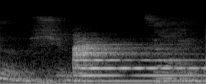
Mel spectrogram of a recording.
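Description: A temple bell struck once, a little under a second in, ringing on steadily with several held tones.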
